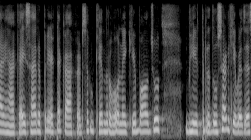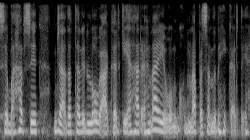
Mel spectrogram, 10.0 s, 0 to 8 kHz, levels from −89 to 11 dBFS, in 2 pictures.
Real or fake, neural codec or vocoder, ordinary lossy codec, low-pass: fake; codec, 16 kHz, 2 kbps, FunCodec, trained on LibriTTS, 25 frames a second; none; 7.2 kHz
